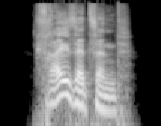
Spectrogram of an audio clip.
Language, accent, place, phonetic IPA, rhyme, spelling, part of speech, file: German, Germany, Berlin, [ˈfʁaɪ̯ˌzɛt͡sn̩t], -aɪ̯zɛt͡sn̩t, freisetzend, verb, De-freisetzend.ogg
- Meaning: present participle of freisetzen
